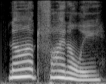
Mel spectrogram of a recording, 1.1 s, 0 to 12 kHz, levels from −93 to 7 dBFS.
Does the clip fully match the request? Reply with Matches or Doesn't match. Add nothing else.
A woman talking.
Matches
